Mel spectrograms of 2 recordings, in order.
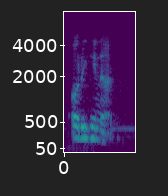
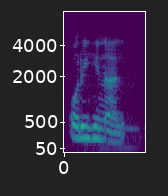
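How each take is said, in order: No difference in how they are said.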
